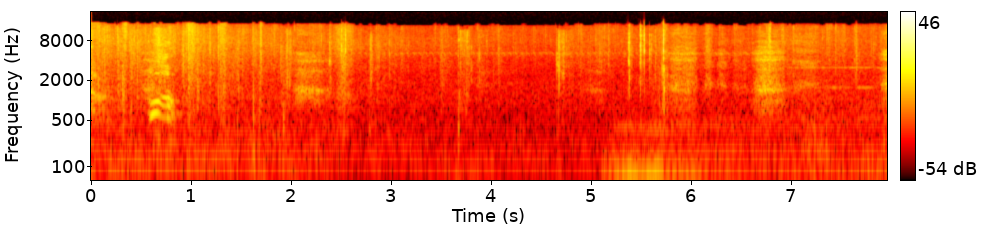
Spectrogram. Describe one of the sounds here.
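Fire crackles and pops nearby.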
